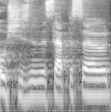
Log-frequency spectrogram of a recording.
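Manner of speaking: ordinary delivery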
